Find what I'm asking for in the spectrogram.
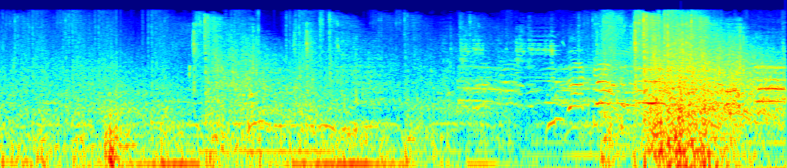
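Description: Musket volleys crack out in a multiplayer Napoleonic-era battle game with French line infantry, loud overlapping gunfire bursts over a low rumble, with players talking throughout.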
